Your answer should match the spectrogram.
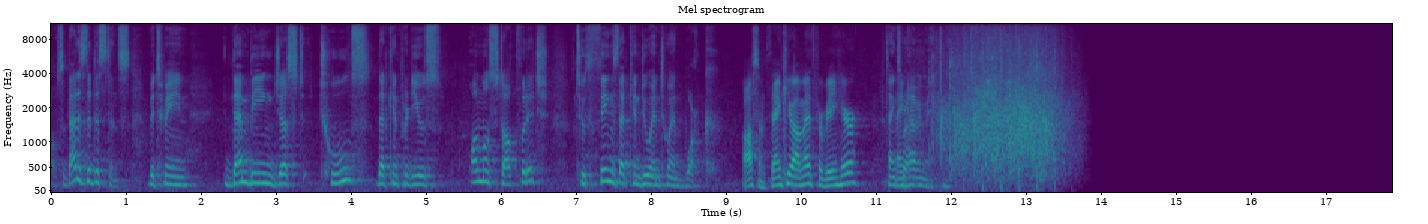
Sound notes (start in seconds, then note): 11.3 applause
